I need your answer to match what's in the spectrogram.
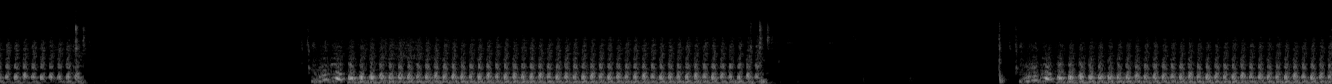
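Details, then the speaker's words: BMW E60 cranking: steady starter churning for several seconds each try without catching. The fuel pump control module is not coded and not communicating, so it fails to start on some tries; coding it with NCS Expert is planned. "believe me or not the car when I tried to start at few time start few time doesn't start it you also hear it"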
